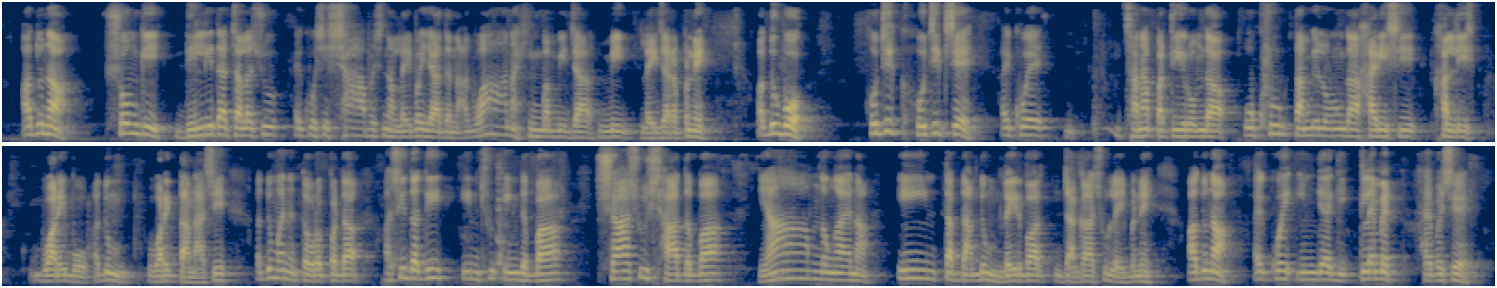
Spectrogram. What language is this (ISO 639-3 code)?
mni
